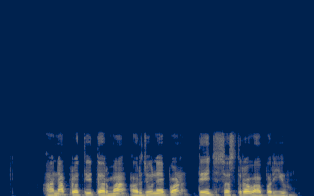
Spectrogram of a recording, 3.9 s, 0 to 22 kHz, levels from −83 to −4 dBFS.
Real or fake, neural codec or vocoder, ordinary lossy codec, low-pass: real; none; none; 7.2 kHz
